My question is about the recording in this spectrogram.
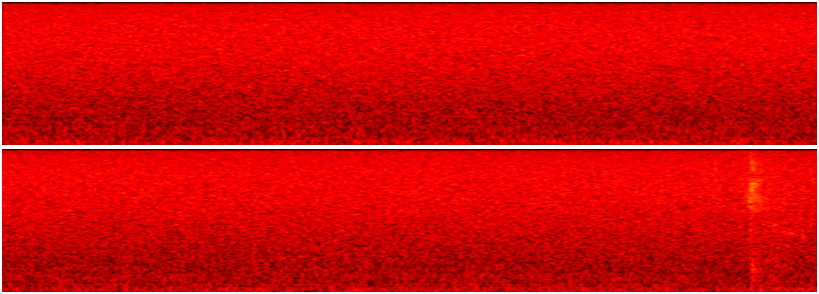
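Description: Steady, even hiss with a low rumble underneath and nothing else happening: the room tone and microphone noise of a quiet room.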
